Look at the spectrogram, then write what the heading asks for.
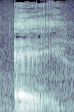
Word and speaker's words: Dymphna: This is Saint Dymphna. How do you say that? Dymphna. What kind of a name? Dymphna.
